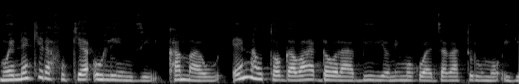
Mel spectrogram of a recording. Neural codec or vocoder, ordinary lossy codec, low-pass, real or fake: codec, 24 kHz, 6 kbps, HILCodec; none; none; fake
